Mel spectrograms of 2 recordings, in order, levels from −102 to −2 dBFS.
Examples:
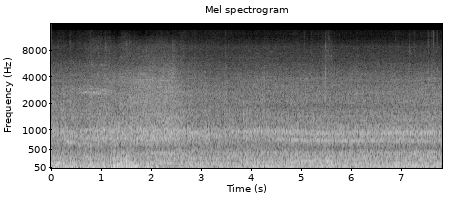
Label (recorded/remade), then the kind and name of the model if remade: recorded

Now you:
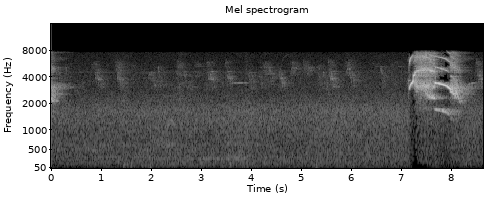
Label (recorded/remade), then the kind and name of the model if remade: recorded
